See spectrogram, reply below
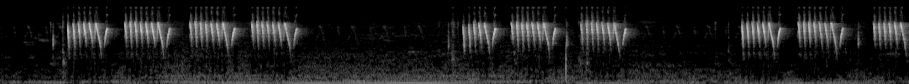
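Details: Hill prinia performing gacor ngebren song. Three bursts of fast, high, buzzy trills with downward-flicked endings are followed by a pause of faint low background hum, then two further pairs of bursts.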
